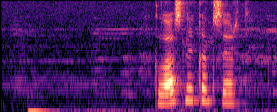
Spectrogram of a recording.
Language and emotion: Russian, positive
